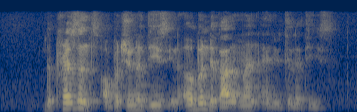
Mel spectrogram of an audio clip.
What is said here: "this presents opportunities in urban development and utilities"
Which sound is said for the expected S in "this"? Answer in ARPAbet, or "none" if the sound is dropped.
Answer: none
